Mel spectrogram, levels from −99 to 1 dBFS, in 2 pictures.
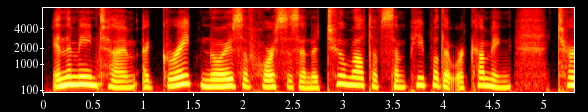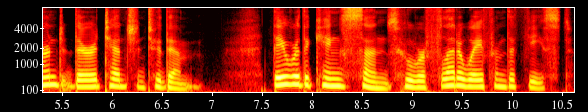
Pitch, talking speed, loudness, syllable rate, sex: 195 Hz, 200 wpm, -20 LUFS, 5.1 syllables/s, female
